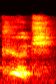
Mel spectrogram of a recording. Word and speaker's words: Couch: It's Cooch, but it's spelled Couch.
